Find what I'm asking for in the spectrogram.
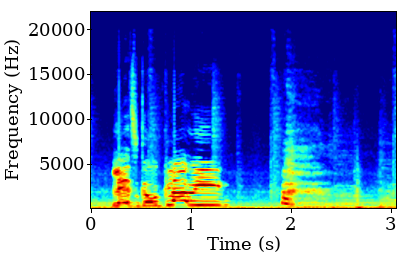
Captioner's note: laughs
